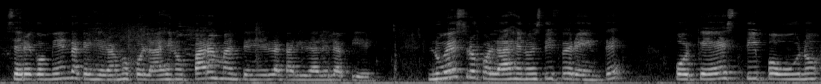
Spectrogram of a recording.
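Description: A middle-aged Dominican woman with a somewhat high voice presents her skincare line in a measured promotional tone. She is heard from a distance in a small room with a noticeable echo. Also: slight background noise. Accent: Dominican Spanish. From Dominican Republic. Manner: explanatory, promotional, steady with some hesitation fillers. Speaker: skincare company owner, interview guest. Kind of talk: product presentation in an interview. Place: small decorated showroom with balloons, indoors. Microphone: camera at a distance.

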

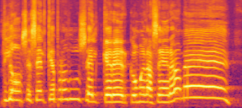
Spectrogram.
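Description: Man, Puerto Rican accent, pastor's sermon, high voice, chatty preaching style. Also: lively intonation, unhurried, creaky, a little mellow. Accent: Puerto Rican Spanish. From Puerto Rico. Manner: conversational preaching, teasing the congregation, acting out quoted believers.

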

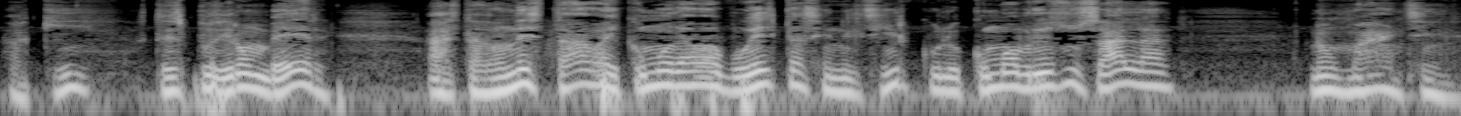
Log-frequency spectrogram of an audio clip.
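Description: A man with a very husky, breathy voice, speaking at an ordinary pitch. He is outdoors, narrating a paranormal vlog and nervously repeating short exclamations. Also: moderate pace, mellow, no room sound. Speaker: paranormal investigator.

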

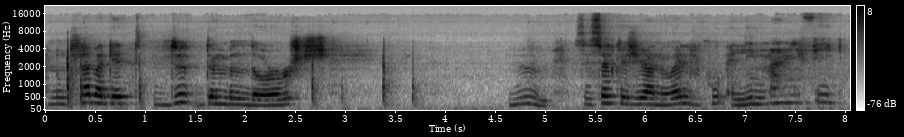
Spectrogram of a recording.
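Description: A woman vlogger chatting casually and excitedly as she shows off her collection, rambling with fillers and gushing over each item. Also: on the high side, unhurried. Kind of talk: casual show-and-tell chat. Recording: dull lo-fi sound with faint noise.

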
